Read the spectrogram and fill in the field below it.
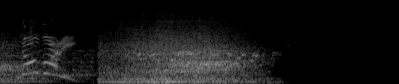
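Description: Tyres screech as a pickup truck speeds off.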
